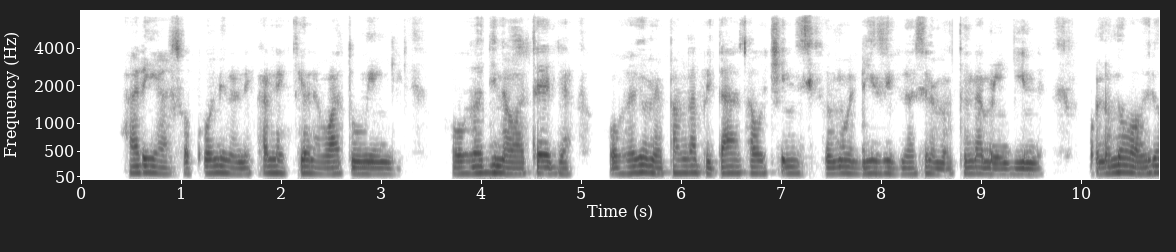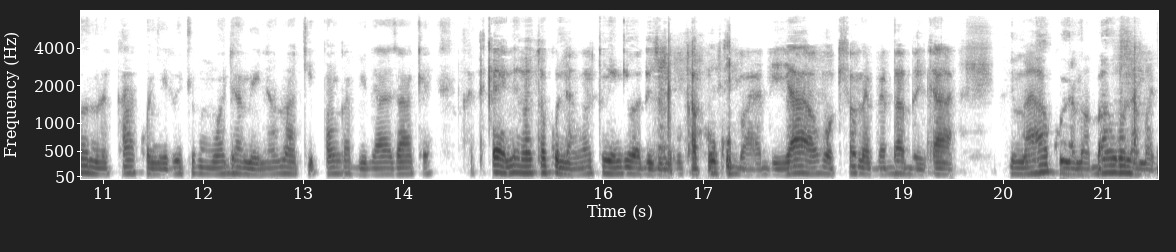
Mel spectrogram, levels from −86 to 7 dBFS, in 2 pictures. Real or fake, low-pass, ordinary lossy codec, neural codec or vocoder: fake; 7.2 kHz; AAC, 32 kbps; codec, 44.1 kHz, 2.6 kbps, SNAC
